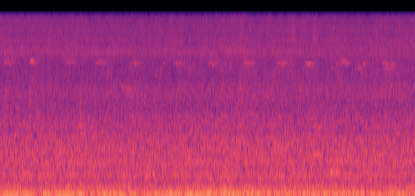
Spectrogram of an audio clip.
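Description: An insect chirping in short, high, evenly spaced pulses, two or three a second, over a steady low rumble.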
